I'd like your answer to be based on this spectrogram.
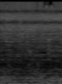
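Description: A pond filter flushing, with water pouring out in a steady, fairly faint gushing wash that runs unbroken throughout.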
